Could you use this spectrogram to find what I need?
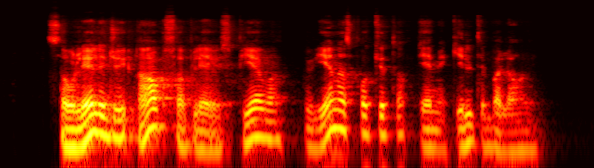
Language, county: Lithuanian, Kaunas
